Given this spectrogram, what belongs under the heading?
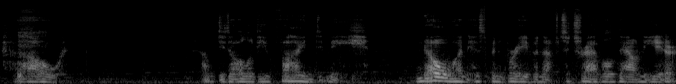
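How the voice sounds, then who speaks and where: Over clear background noise, a man uses a put-on character voice at medium pitch and a fairly slow pace. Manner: snarling.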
